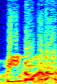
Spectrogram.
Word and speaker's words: Winograd: Nosotros decimos Winograd, no Wi, sino Vi, porque mi abuelo vino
